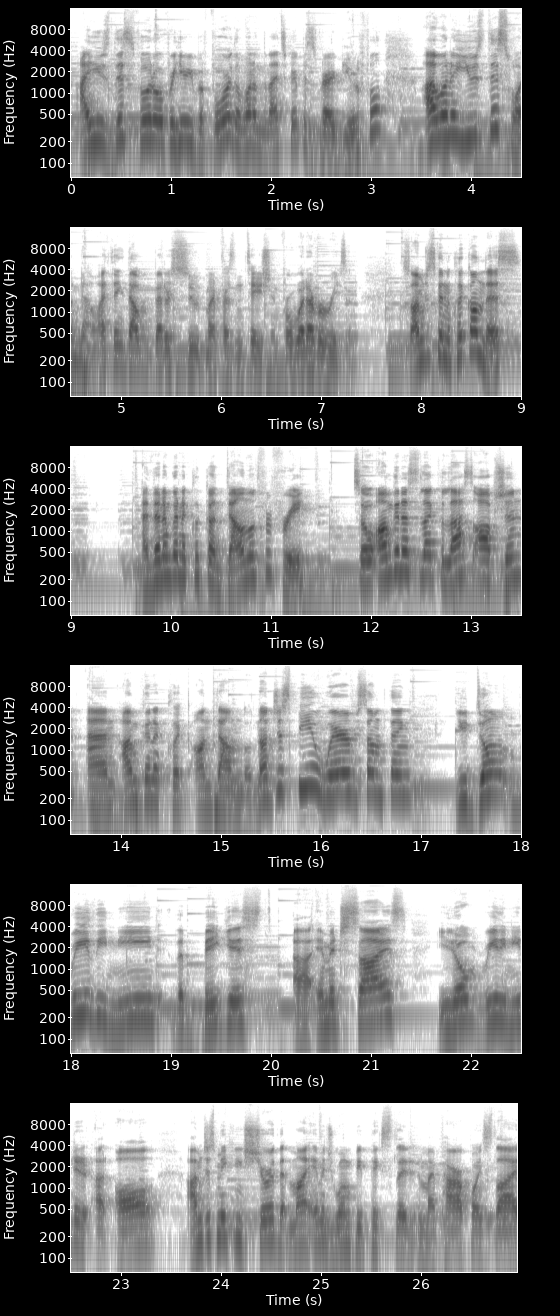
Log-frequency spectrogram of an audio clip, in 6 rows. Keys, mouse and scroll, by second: 3.3 scroll up 1, 3.5 scroll down 1, 3.7 scroll up 1, 8.1 click, 8.1 scroll up 1, 10.8 click, 10.8-11.8 scroll up 1, 13.3 click, 15.0 click.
